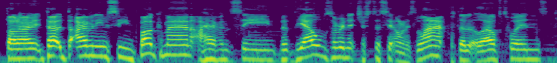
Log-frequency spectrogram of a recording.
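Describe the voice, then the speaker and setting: A man co-hosting a casual anime review podcast, ranting in an animated, exasperated way. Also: a little high, fast talker. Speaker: podcast co-host.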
